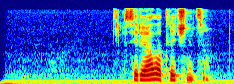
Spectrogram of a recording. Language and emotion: Russian, neutral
